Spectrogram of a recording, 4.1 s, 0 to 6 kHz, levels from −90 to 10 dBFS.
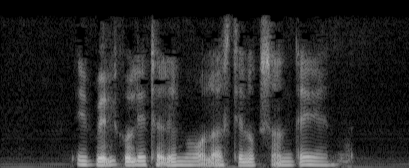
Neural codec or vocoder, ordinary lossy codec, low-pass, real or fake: autoencoder, 48 kHz, 32 numbers a frame, DAC-VAE, trained on Japanese speech; MP3, 32 kbps; 5.4 kHz; fake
